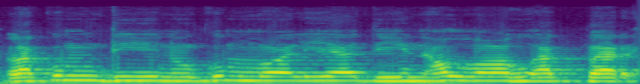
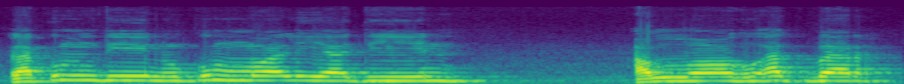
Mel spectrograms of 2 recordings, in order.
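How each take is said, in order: First: The two phrases run together without a pause. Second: A brief pause separates the two phrases. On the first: The speaker calls it wrong. "Itu namanya ndak ada jeda, ndak sunnah" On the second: The speaker calls it right. "jadi setelah surat jeda sebentar"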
